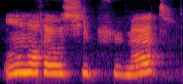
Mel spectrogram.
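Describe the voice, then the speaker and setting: A woman teacher giving a phonics lesson to young children, dictating syllables slowly and repeating each one clearly. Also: sits high, steady tone, dark tone.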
